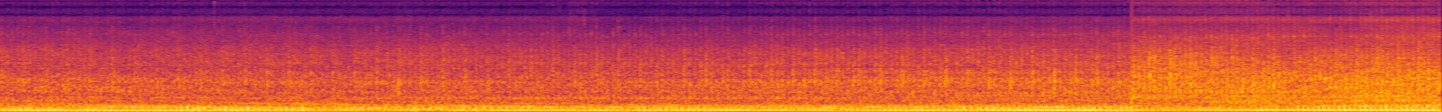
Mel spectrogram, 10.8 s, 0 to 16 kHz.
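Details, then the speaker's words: 1984 Chevy K5 Blazer (ex-CUCV) with Cummins 4BT, first start just after compound turbo kit install: steady low diesel clatter at idle, then revs rise and turbos whoosh; healthy normal idle. "All right, we just finished up the install. We're going to go ahead and fire it up."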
